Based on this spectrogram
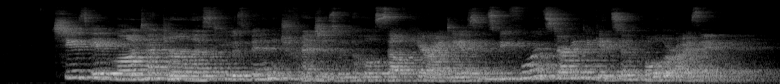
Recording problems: room echo; strong; dies away in 1.7 s
off-mic speech; far

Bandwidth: 15.5 kHz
